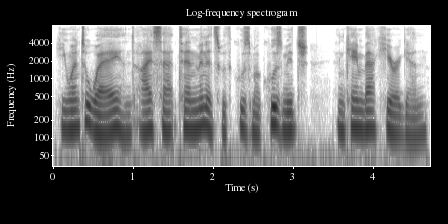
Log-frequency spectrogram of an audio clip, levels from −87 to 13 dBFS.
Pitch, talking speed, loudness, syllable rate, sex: 135 Hz, 205 wpm, -19 LUFS, 5.4 syllables/s, male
